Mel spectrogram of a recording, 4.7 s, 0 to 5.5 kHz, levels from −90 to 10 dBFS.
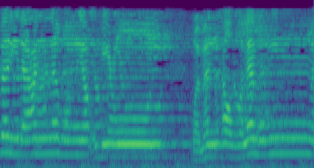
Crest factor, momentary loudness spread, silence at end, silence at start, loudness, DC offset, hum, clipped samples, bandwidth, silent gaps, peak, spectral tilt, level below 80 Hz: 20 dB; 9 LU; 0 s; 0 s; -20 LUFS; 0.2%; none; under 0.1%; 4.9 kHz; none; -2 dBFS; -4 dB/octave; -54 dBFS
